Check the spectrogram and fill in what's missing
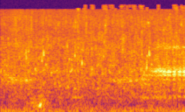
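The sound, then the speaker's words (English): Faint frogs croaking at a pond at night, a brief low croak followed by a thin, steady trilling call over a soft hiss of trickling water in the background. “I'd like to imagine these frogs are, like, having, like, a beach party.”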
